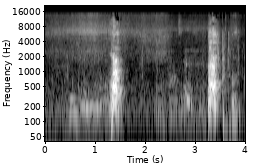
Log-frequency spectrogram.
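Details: Excited Cardigan Welsh Corgi, worked up after being handed a cabbage core, gives two loud, abrupt barks about two seconds apart over quiet talking.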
